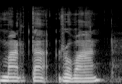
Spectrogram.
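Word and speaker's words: Marthe Robin: alma francesa Martha roban se escribe robín pero decimos Marta rán que murió en 1981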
